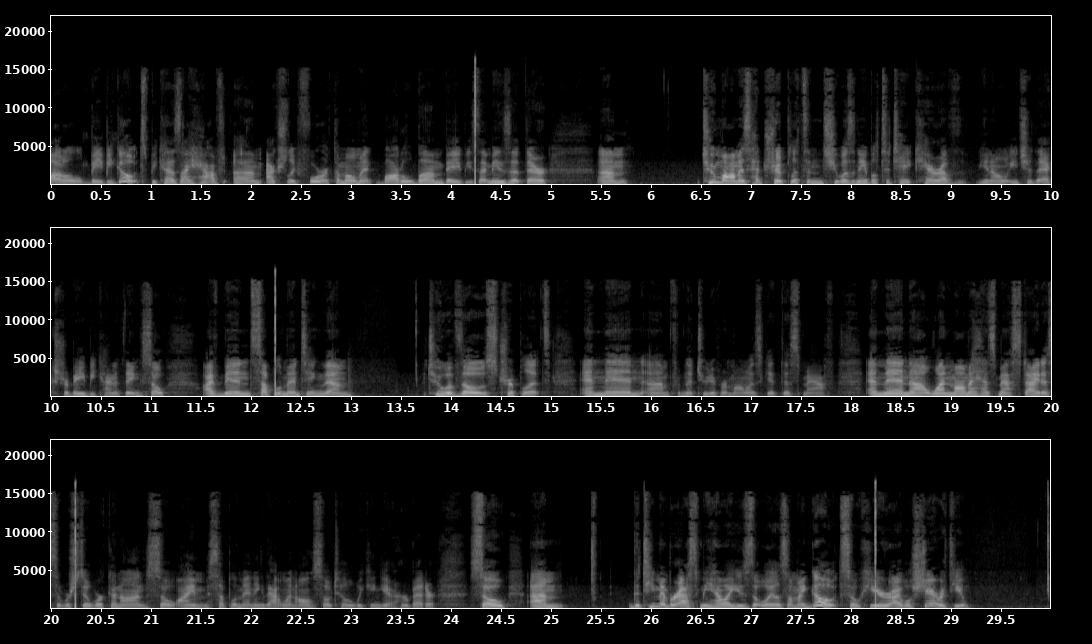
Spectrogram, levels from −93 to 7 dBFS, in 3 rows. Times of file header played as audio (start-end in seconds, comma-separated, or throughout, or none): 4.25, 12.25, 20.25, 28.25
